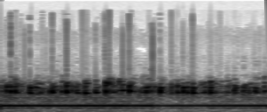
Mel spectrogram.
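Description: Steady hum of an aquarium pump with warbling bubbling and scattered small clicks, heard underwater through a camera submerged in the tank.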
